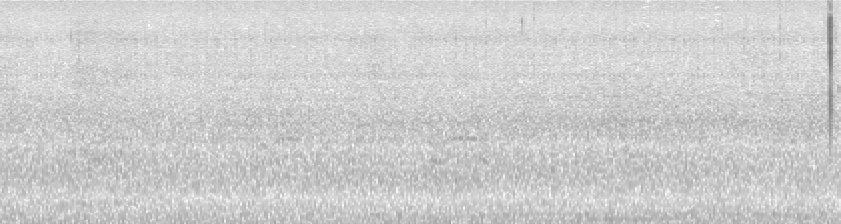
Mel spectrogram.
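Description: Steady low outdoor background rumble, unchanging in level, with a faint hum near the middle.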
